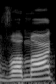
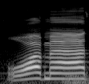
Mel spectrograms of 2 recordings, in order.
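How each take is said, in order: First: The w is said with unrounded lips. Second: The w is said with rounded lips. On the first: The speaker calls it wrong. "वमा कहना गलत है" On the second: The speaker calls it right. "होंठों को गोल करके पढ़ेंगे"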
